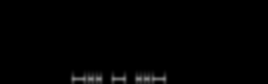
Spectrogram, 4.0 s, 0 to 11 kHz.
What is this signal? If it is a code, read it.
Morse code, heard as a keyed tone, about 20 wpm, 700 Hz. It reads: DTU
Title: All Cut Numbers - 3-Digit 20wpm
